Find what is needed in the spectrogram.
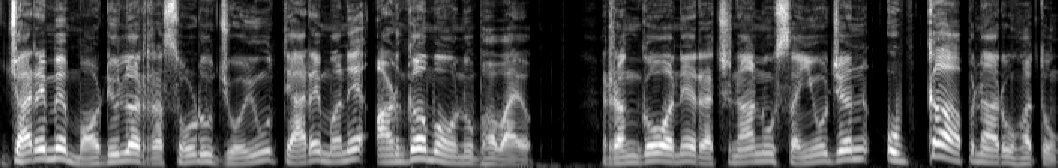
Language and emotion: Gujarati, disgusted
